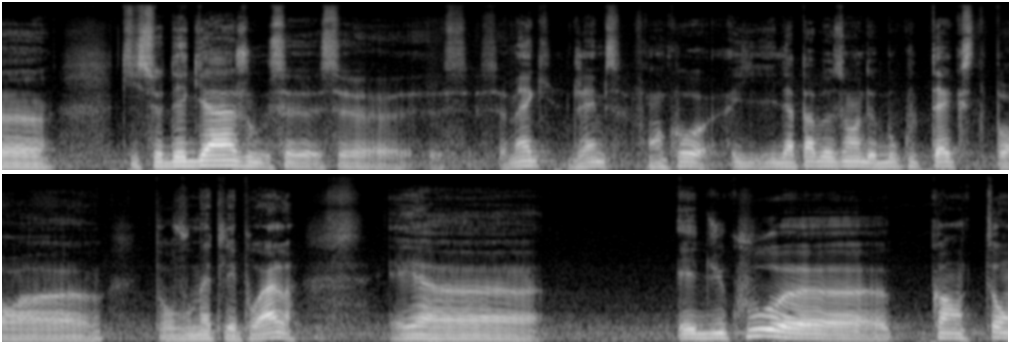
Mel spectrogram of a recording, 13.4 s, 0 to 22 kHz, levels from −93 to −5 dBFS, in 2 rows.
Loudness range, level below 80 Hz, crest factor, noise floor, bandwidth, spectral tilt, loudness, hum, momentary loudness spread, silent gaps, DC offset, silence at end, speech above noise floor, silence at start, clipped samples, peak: 5 LU; -46 dBFS; 20 dB; -50 dBFS; over 20 kHz; -6.5 dB/octave; -27 LUFS; none; 19 LU; none; under 0.1%; 0 s; 24 dB; 0 s; under 0.1%; -8 dBFS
